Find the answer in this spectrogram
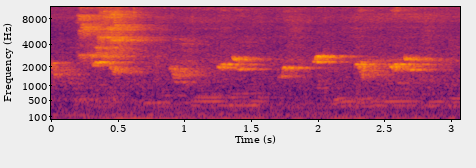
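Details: Yellow-vented bulbul (Pycnonotus goiavier) song: a run of bubbly, chortling notes in quick short phrases after a brief harsh burst at the start, over a low background hum.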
